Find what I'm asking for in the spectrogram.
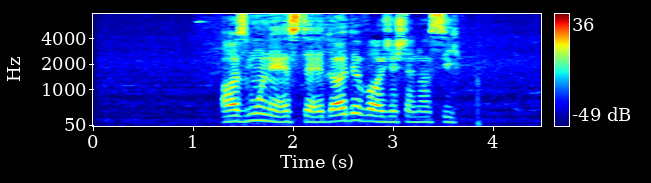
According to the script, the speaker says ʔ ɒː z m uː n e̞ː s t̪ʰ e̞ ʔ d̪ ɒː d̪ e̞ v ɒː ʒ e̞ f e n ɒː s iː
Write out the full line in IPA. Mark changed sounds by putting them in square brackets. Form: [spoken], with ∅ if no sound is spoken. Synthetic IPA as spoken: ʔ ɒː z m uː n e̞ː s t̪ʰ e̞ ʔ d̪ ɒː d̪ e̞ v ɒː ʒ e̞ [ʃ] e n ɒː s iː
